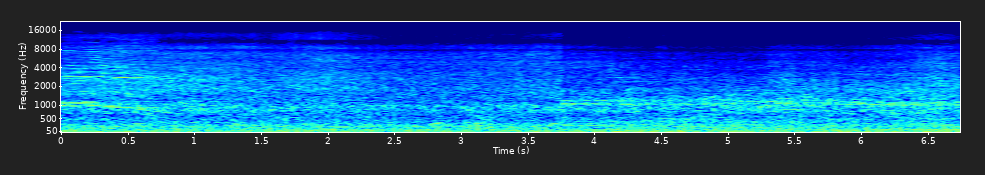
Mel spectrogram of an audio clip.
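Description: Steady city street traffic noise: vehicles passing on a wet road.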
